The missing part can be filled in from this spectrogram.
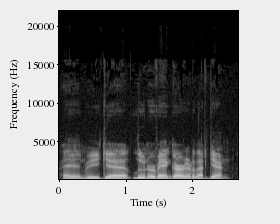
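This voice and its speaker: A man's voice: mid-range voice, moderate pace, smooth, dry recording. A man with a throat irritation giving casual, unsure, self-correcting commentary while playing a mobile game. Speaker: gaming channel host.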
